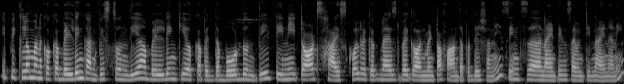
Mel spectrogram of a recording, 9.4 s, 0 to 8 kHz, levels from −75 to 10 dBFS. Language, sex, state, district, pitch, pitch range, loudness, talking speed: Telugu, female, Andhra Pradesh, Visakhapatnam, 175 Hz, 160-190 Hz, -22 LUFS, 190 wpm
